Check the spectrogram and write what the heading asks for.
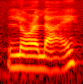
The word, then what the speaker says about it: Lorelai: By the way, that is how that's pronounced. Lorelai.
